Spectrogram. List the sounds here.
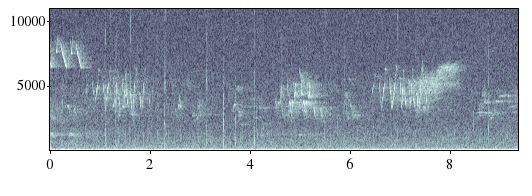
American Crow, Black-and-white Warbler, Red-eyed Vireo, Yellow-rumped Warbler, Mourning Warbler, Black-throated Blue Warbler, Hermit Thrush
